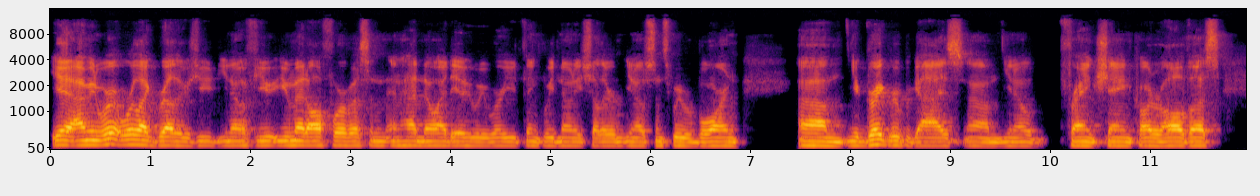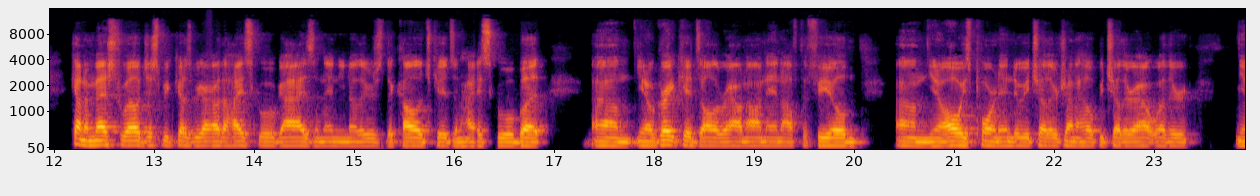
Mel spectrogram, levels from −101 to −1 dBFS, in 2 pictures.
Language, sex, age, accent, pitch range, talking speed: English, male, 20-39, American, 100-110 Hz, 265 wpm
